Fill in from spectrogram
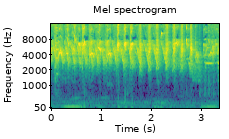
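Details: Olive-backed sunbird (konin) in full, vigorous song, played to stimulate other sunbirds to sing. A continuous, fast run of sharp, high twittering notes, rising and falling in quick succession with no pauses.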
